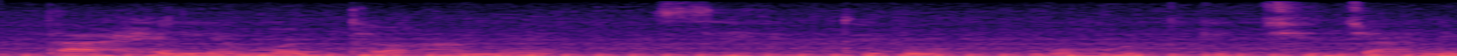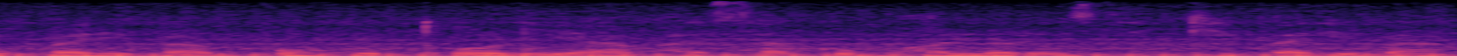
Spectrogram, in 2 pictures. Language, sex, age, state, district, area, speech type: Odia, female, 18-30, Odisha, Malkangiri, urban, spontaneous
